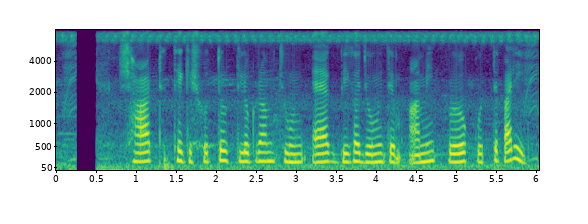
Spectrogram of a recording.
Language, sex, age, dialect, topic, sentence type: Bengali, female, 25-30, Standard Colloquial, agriculture, question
